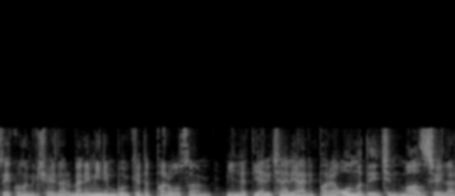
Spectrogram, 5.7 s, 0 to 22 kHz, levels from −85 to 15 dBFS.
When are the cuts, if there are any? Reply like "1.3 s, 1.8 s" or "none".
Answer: none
